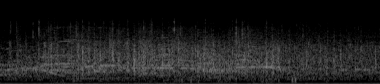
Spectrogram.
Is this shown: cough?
no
